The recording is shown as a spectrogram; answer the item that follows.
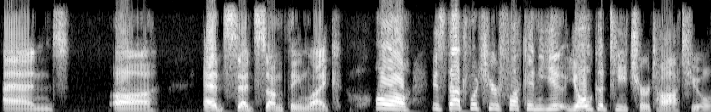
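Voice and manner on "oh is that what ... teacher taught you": put-on very high, swooping, botched Irish accent. Retelling a cutting remark Ed once made: imitating Ed's Irish accent. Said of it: "a bastardized ver-, version of his Irish accent".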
